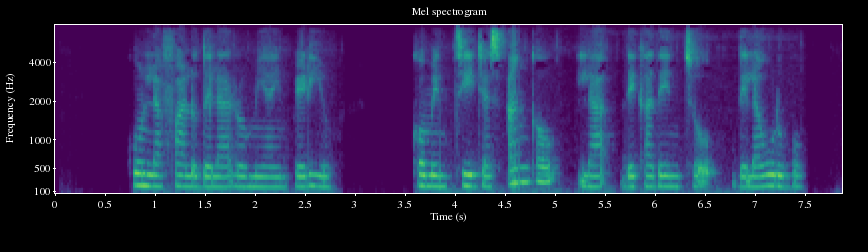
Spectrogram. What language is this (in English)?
Esperanto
